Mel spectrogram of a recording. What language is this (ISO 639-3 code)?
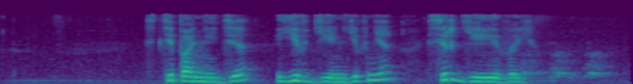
rus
